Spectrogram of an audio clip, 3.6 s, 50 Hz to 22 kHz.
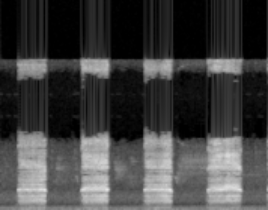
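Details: Nest-box owl on a January 2020 morning producing drawn-out hoarse hisses, four full bursts of about 0.4 seconds at an even rhythm, a fifth beginning at the end.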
